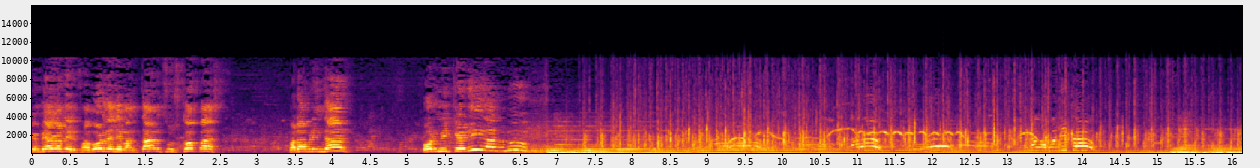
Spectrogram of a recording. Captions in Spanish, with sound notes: - QUIERO QUE ME HAGAN EL FAVOR DE LEVANTAR SUS COPAS PARA BRINDAR POR MI QUERIDA LULU. [Aplausos] - !BRAVO, JUANITO!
